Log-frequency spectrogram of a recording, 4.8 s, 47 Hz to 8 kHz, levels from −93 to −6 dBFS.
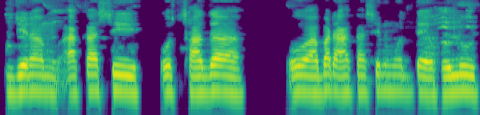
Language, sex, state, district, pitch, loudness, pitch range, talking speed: Bengali, male, West Bengal, North 24 Parganas, 135 Hz, -17 LUFS, 130-140 Hz, 110 wpm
